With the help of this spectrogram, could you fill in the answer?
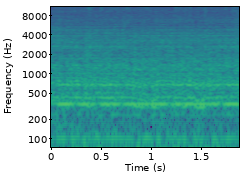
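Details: Panasonic NV-G30 VCR fast-forwarding a tape shell during teardown testing: quiet, even hum with steady mid tone, no catches or scraping; fast-forward drive runs smoothly.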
